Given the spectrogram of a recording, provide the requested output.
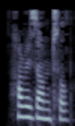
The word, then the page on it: horizontal: British English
